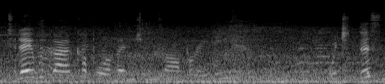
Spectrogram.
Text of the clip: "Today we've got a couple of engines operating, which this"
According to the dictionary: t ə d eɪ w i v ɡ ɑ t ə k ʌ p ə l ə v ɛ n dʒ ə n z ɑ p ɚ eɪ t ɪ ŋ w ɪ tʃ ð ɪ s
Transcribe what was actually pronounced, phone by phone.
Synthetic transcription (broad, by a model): t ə d eɪ w i v ɡ ɑ t ə k ʌ p ə l ə v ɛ n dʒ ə n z ɑ p ɚ eɪ t ɪ ŋ w ɪ tʃ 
